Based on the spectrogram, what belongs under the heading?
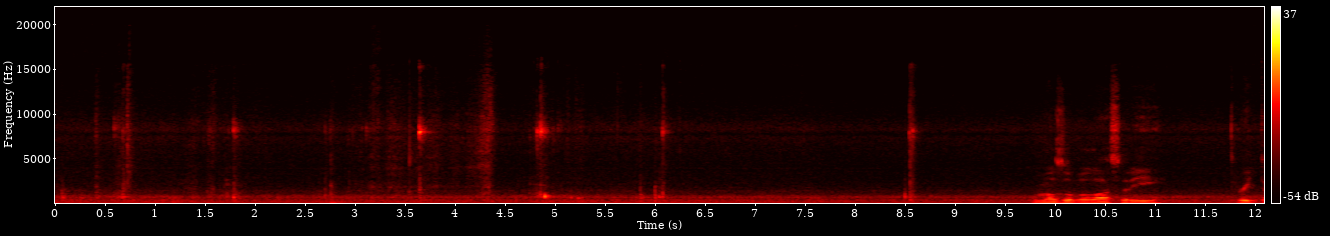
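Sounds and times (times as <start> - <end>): low room hum: 0.0 - 12.0.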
